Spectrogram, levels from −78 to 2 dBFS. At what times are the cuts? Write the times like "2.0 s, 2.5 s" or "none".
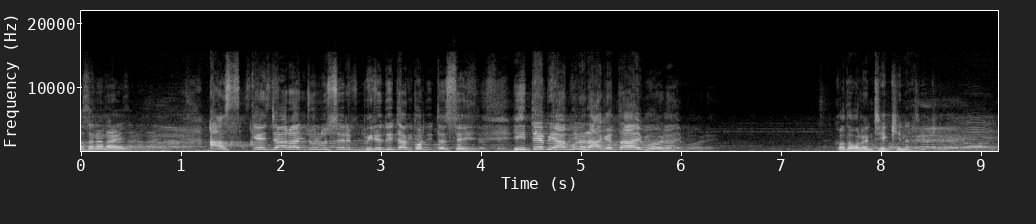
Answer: none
